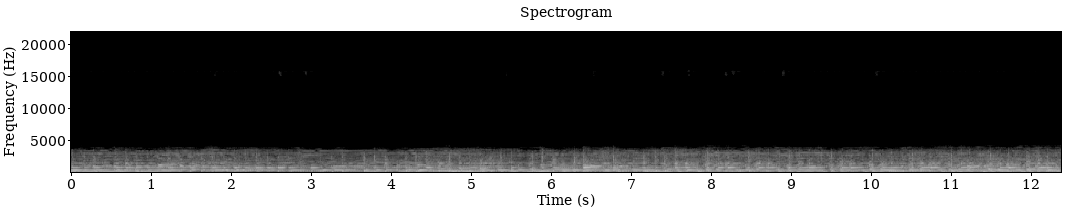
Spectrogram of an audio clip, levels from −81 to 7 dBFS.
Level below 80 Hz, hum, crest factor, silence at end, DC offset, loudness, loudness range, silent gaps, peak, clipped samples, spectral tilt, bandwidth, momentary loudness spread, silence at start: -36 dBFS; none; 14 dB; 0 s; under 0.1%; -25 LUFS; 2 LU; none; -10 dBFS; under 0.1%; -10.5 dB/octave; 4.2 kHz; 5 LU; 0 s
